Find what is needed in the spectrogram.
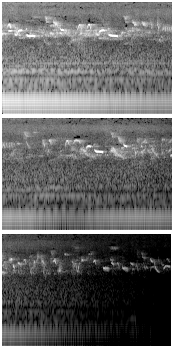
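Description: Ambient relaxation music fading out: a low sustained drone with birdsong chirping over it, both dying away to silence by the end.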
